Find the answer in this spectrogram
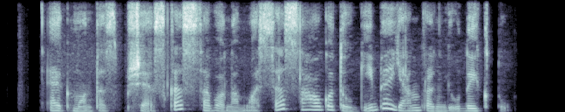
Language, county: Lithuanian, Kaunas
